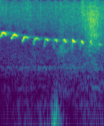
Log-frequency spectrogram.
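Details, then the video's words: Canyon Wren in the desert gives a cascade of about ten clear whistled notes, each slightly lower than the last, over low rumbling background noise and a brief thump; the recordist first wondered if it was a marmot. "the sound you heard comes from the Canyon Wren !"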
